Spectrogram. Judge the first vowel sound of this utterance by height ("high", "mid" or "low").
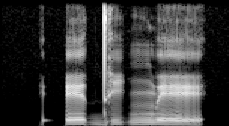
mid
